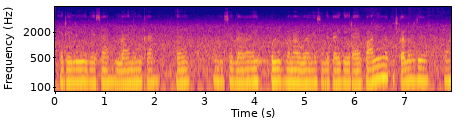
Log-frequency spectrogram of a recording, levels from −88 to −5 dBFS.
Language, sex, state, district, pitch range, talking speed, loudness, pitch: Hindi, male, Bihar, Gaya, 125-135 Hz, 115 wpm, -17 LUFS, 130 Hz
